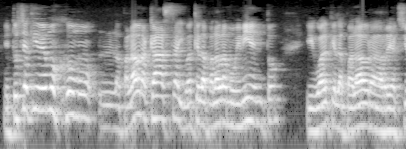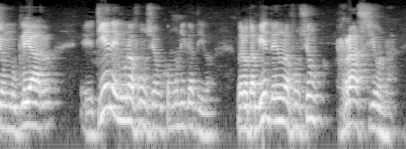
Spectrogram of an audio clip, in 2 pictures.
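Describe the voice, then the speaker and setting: A man lectures in an explanatory way, often checking in with his listeners. His voice sits fairly high. The recording is roomy and somewhat muffled. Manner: explanatory, with rhetorical asides and acted examples. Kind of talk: academic lecture. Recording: echoey room, dull lo-fi sound.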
